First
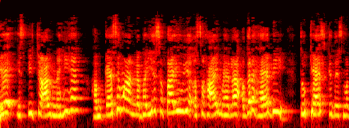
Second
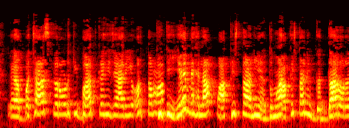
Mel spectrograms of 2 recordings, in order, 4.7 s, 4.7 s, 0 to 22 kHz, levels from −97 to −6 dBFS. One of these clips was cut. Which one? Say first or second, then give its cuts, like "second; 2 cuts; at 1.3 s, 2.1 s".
second; 2 cuts; at 2.1 s, 3.8 s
